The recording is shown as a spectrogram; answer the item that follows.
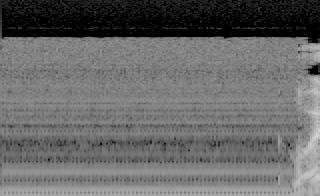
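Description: Steady electrical mains hum: a low buzz of evenly spaced tones at a constant level. A man's voice starts near the end.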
